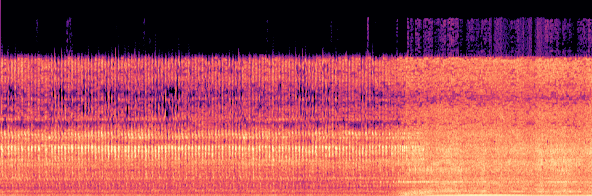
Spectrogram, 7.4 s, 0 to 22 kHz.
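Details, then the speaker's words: Seat 1.4 TSI petrol engine: uneven rattle with thin high squeal over the idle, rising as revved, faint background knock, from the rear area of the engine; exact source unknown. "Also ich denke, man hört es ganz deutlich. Aber es kommt doch definitiv aus diesem hinteren Bereich jetzt hier."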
